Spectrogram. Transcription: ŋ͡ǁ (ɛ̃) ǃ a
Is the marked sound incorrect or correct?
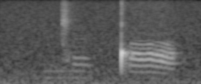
correct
